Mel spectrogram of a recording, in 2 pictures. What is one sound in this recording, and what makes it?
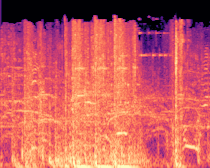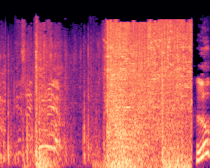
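Bodies thud in a scuffle.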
